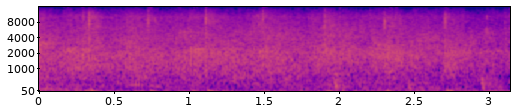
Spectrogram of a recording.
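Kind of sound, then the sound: crowd, audience applause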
